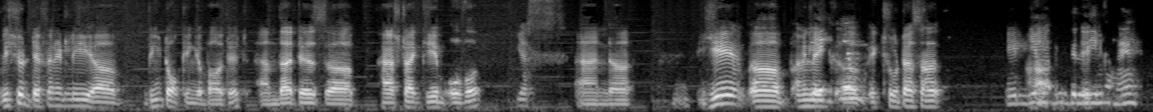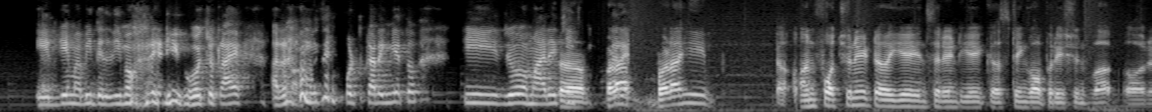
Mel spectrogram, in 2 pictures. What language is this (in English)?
Hindi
